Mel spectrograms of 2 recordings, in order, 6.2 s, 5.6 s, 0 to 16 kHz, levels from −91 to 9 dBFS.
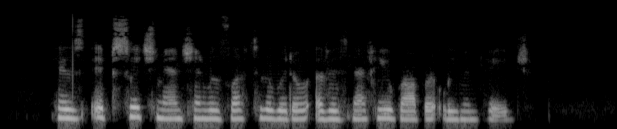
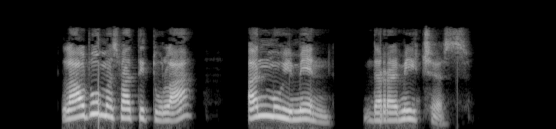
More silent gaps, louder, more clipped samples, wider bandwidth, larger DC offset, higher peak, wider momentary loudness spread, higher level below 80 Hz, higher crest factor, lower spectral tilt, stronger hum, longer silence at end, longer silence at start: second, none vs 2.25-2.47 s, 3.36-3.63 s; second, -32 LUFS vs -18 LUFS; neither; first, 9.6 kHz vs 8 kHz; neither; second, -16 dBFS vs -2 dBFS; second, 8 LU vs 15 LU; about the same, -66 dBFS vs -62 dBFS; about the same, 16 dB vs 18 dB; first, -7 dB/octave vs -5 dB/octave; neither; about the same, 0.9 s vs 0.9 s; about the same, 0.6 s vs 0.6 s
